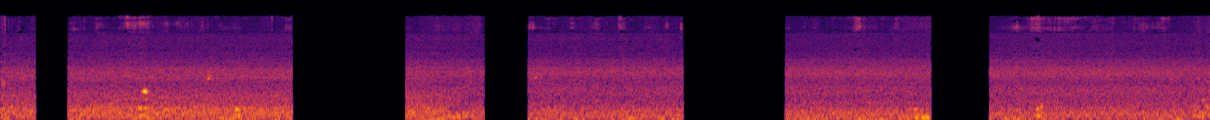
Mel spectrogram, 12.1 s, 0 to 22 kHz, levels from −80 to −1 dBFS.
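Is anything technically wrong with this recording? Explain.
Yes. Digital wireless dropouts occur at 0.35–0.68, 2.92–4.05, 4.84–5.28, 6.83–7.85 and 9.30–9.89 s: the receiver loses too much data and mutes, leaving clean near-silent gaps of 0.33 to 1.13 s with no noise bursts.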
